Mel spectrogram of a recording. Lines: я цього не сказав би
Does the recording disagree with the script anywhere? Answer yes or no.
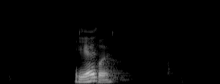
yes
